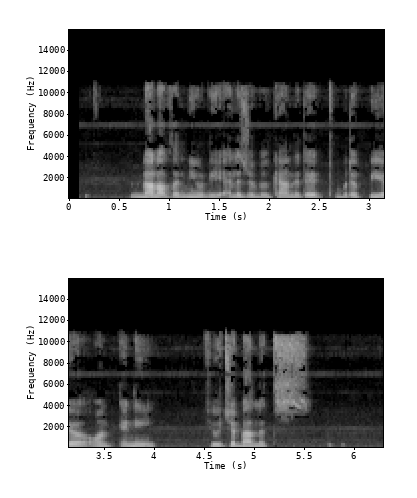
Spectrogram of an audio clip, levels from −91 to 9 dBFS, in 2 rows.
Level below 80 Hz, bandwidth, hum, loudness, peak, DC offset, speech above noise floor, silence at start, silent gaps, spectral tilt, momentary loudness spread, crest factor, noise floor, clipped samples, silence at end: -50 dBFS; 11.5 kHz; none; -25 LUFS; -4 dBFS; under 0.1%; 29 dB; 0.6 s; none; -4.5 dB/octave; 10 LU; 24 dB; -54 dBFS; under 0.1%; 0.55 s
